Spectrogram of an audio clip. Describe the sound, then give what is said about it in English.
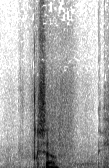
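A short, scratchy rasp of a flexible fountain pen nib dragging across paper while writing a thank-you note, one brief burst of friction followed by quieter faint scraping. “I'm going to write a thank you note or just a greeting note to you using this pen so you can see how beautiful it is.”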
